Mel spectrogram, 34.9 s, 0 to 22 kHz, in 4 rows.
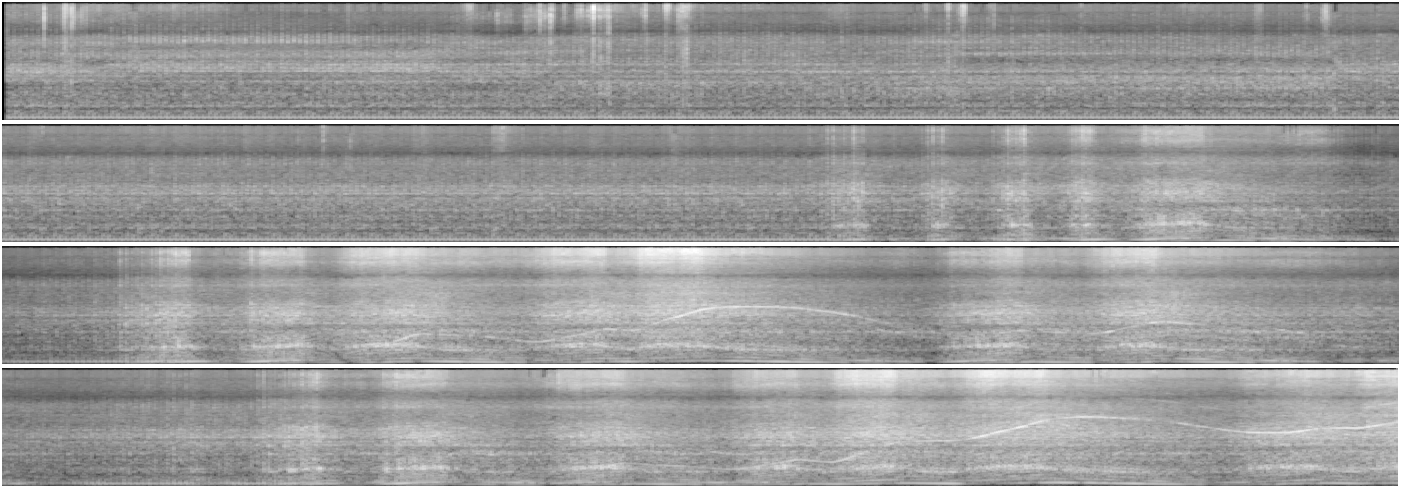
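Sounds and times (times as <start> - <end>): car engine idling and revving: 0.0 - 34.9
exhaust whistle: 30.6 - 34.9.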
